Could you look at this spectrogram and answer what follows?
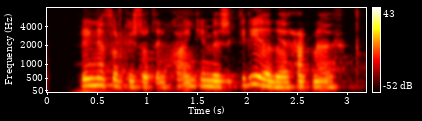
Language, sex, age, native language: Icelandic, female, 13, Icelandic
